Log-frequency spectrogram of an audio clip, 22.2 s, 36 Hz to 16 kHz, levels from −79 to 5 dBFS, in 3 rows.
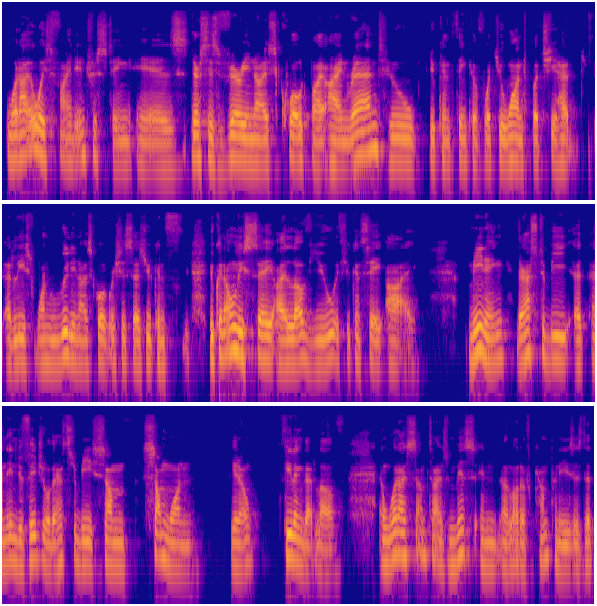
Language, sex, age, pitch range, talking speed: English, male, 40-59, 115-135 Hz, 215 wpm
